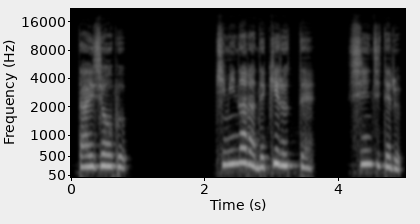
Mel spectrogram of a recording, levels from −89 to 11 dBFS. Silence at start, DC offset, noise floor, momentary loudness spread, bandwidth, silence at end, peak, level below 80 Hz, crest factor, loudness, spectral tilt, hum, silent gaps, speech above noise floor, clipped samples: 0.1 s; under 0.1%; -85 dBFS; 11 LU; 16.5 kHz; 0.05 s; -12 dBFS; -70 dBFS; 20 dB; -30 LUFS; -3 dB/octave; none; none; 55 dB; under 0.1%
